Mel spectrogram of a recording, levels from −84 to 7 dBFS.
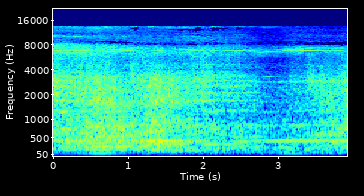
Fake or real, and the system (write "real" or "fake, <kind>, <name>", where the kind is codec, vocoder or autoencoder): real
